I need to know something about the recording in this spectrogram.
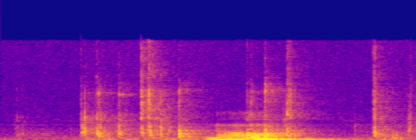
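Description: Typing on a computer keyboard: a few quick keystrokes about half a second in, then more near the end.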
